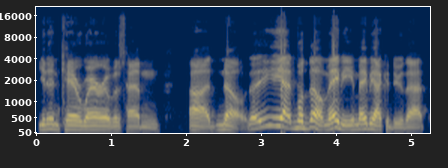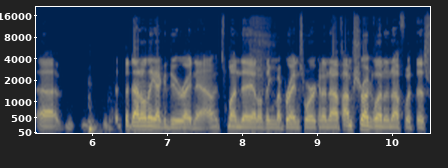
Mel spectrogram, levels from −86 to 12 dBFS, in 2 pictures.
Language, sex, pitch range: English, male, 140-200 Hz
